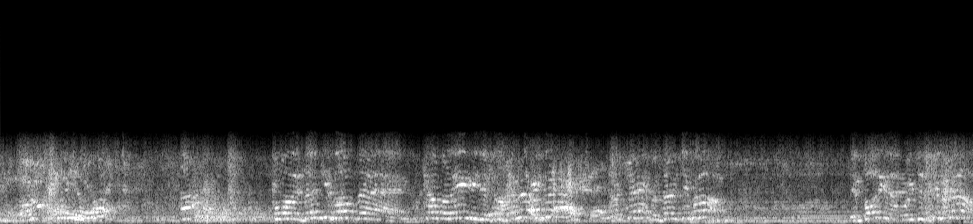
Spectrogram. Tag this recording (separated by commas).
inside a small room, Speech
